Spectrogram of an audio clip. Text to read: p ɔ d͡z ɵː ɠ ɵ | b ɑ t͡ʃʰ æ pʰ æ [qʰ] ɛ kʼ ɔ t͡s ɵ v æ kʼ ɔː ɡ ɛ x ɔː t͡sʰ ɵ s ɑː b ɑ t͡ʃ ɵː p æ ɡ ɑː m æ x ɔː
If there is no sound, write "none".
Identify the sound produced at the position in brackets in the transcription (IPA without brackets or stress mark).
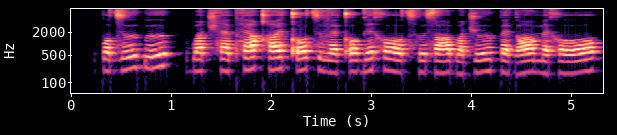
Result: qʰ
